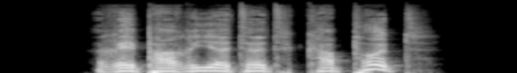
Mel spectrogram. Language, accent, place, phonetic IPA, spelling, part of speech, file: German, Germany, Berlin, [ʁepaˌʁiːɐ̯tət kaˈpʊt], repariertet kaputt, verb, De-repariertet kaputt.ogg
- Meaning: inflection of kaputtreparieren: 1. second-person plural preterite 2. second-person plural subjunctive II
